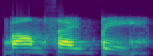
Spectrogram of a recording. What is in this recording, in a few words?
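loc b, professional female; vo; Counter Strike Model Pack; CS:GO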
